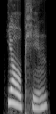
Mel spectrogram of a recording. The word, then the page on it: 药品: yào pǐn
